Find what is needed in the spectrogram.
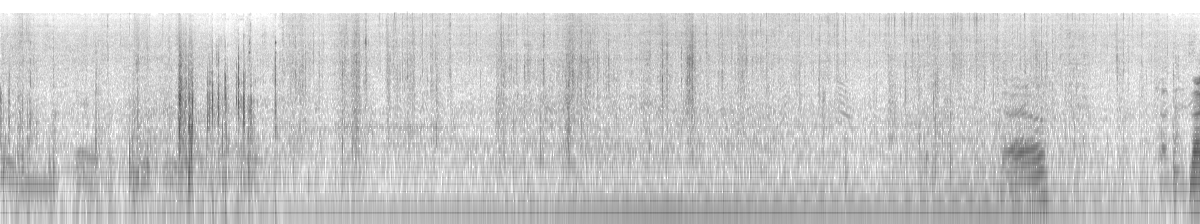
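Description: Aluminium foil crinkling and rustling as foil-wrapped fish parcels are handled onto a metal grill grate over a campfire, with a cluster of sharp clicks and rattles about two seconds in. A steady low hum runs underneath, and there is a brief voice sound near the end.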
